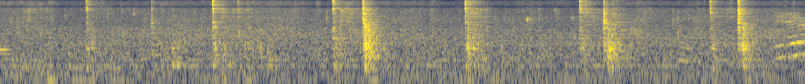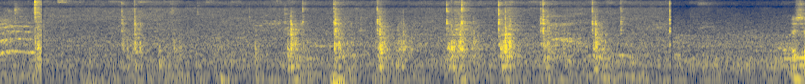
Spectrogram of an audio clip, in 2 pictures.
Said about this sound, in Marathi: तेलामध्ये असे झाऱ्याने परतत पाहिजे.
